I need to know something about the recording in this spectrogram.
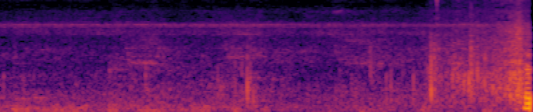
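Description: Quiet outdoor ambience at a lakeside: a faint, steady high-pitched tone with a few soft ticks.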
